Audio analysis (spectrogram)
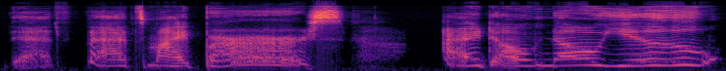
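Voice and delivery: high, slow whispered whine; Bobby Hill voice. Pretend. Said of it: "a female voiced Bobby".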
